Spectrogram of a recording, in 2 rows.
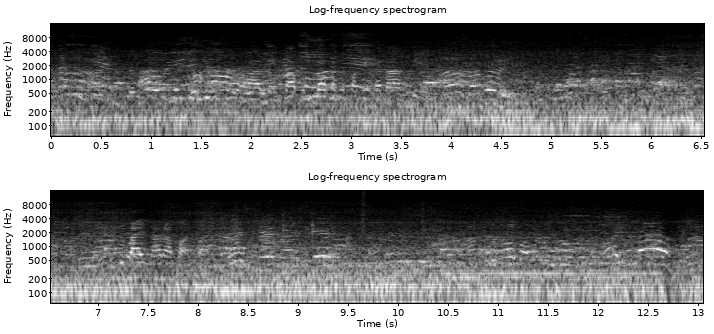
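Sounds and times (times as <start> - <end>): people talking: 0.0 - 13.0
street traffic rumble: 0.0 - 13.0.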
